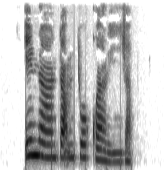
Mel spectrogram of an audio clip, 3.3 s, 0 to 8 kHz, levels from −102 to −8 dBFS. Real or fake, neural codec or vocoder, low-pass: real; none; 7.2 kHz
